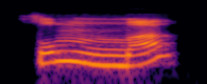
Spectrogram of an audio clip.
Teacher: Summa, di situ ada mim tasdid, mim musaddadah, wajibul ghunnah, akmal matakun ya, paling sempurna. Disempurnakan ghunnahnya, didengungkan, ditekan, ditahan 2-3 harokat dan suaranya masukkan ke al-khaisum, rongga hidung. Summa, di awal itu hurufnya tha ya. · Hati tidak tertukar dengan sin. Ujung lidah ada di ujung gigi seri bagian atas.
